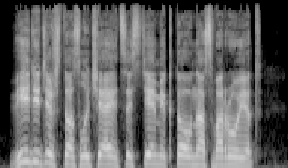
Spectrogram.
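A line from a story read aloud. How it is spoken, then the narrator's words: Shouted to crowd. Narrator (Russian): крикнул капитан, обращаясь к толпе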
